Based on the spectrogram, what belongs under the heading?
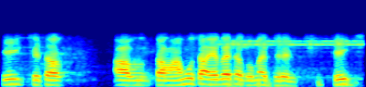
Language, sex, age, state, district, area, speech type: Maithili, male, 30-45, Bihar, Supaul, urban, conversation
